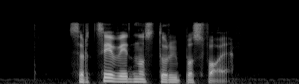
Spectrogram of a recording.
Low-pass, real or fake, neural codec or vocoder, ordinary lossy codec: 7.2 kHz; fake; codec, 24 kHz, 3.1 kbps, DualCodec; none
